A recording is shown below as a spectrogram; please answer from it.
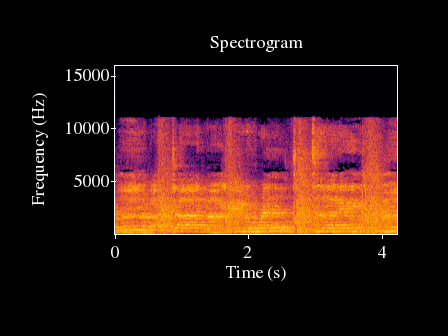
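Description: A woman singing a slow song to her own grand piano accompaniment, sustained sung notes over piano chords.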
